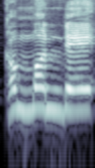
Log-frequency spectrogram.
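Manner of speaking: mock the title in a Jamaican lilt; Jamaican accent. Telling the co-host what it sounded like, Jamaican accent. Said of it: "it sounded Jamaican".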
